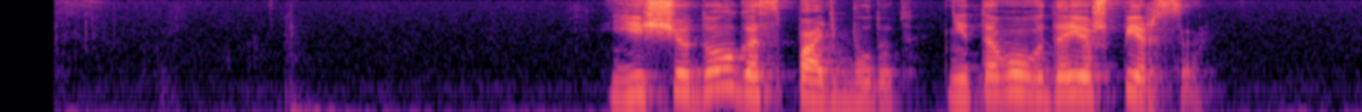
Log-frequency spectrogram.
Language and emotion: Russian, angry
